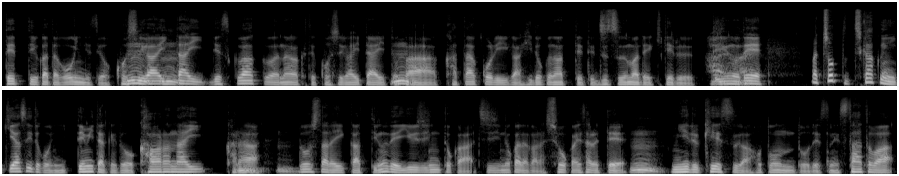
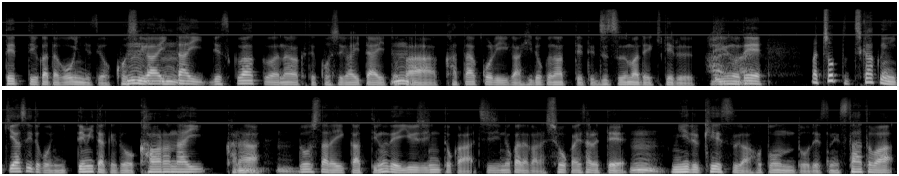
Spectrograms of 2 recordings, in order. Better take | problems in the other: first | high-pitched whine; noticeable; throughout; 4.5 kHz, 20 dB below the speech

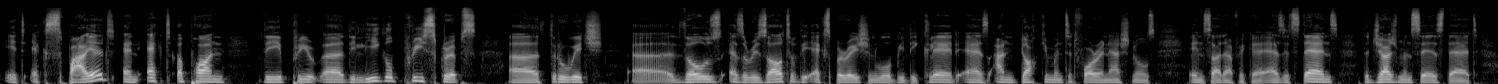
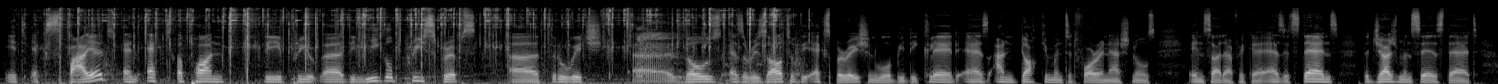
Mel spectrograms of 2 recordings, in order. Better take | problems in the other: first | jangling keys; loud; until 8 s; peak 5 dB above the speech

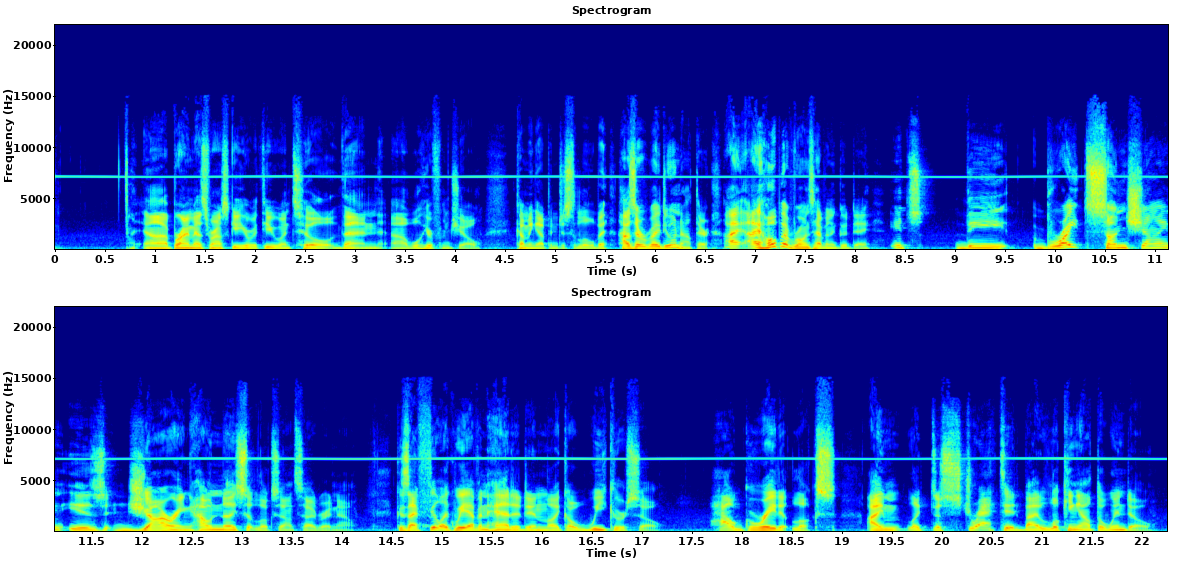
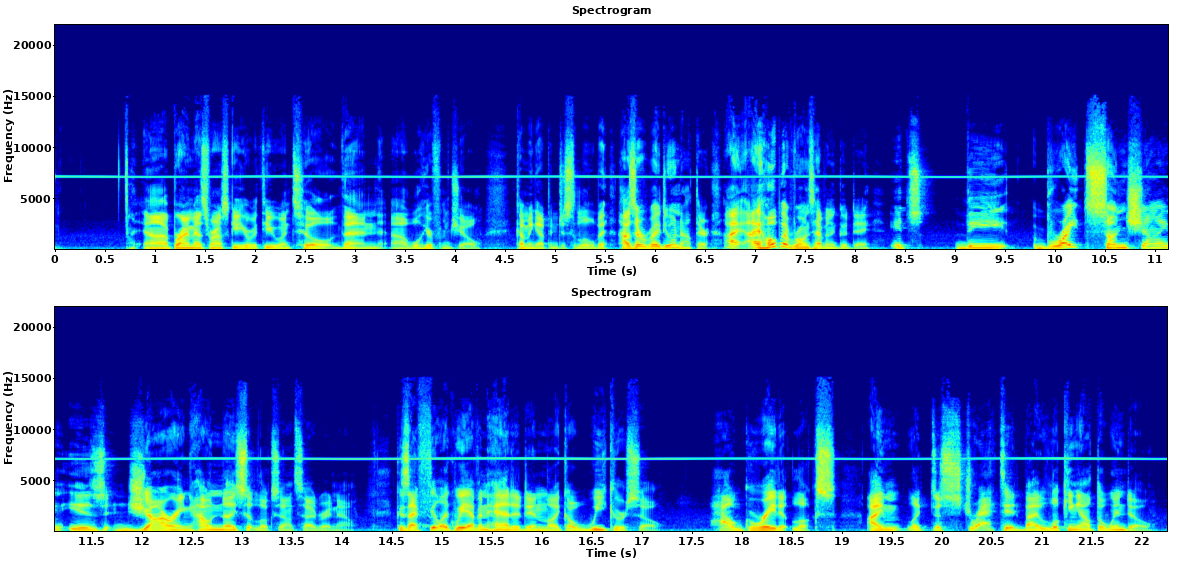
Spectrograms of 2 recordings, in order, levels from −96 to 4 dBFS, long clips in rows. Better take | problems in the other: neither | high-pitched whine; faint; throughout; 7 kHz, 25 dB below the speech; the same in both

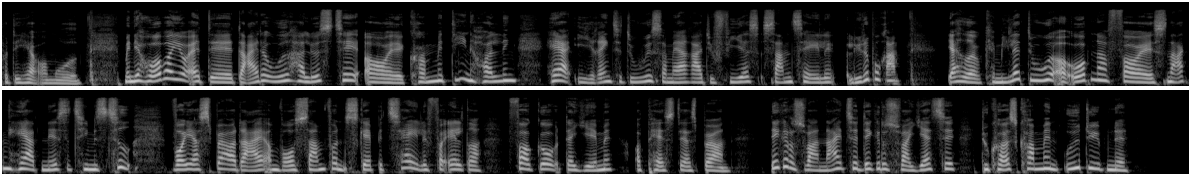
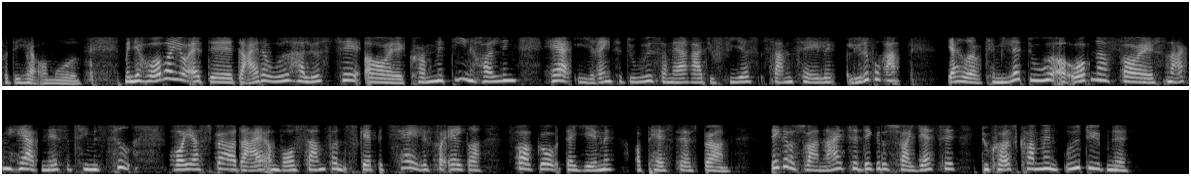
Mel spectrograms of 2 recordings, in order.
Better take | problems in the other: first | garbled, watery; badly; nothing above 4 kHz

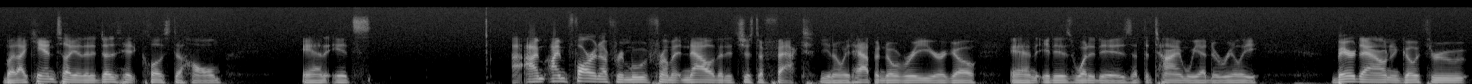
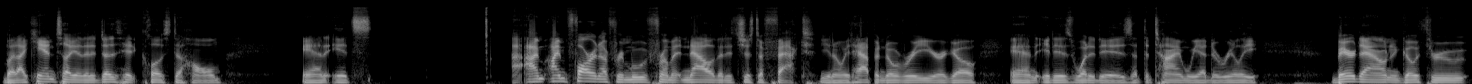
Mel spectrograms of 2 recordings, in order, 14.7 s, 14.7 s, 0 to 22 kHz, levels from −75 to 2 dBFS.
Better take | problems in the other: second | hiss; noticeable; throughout; 15 dB below the speech

